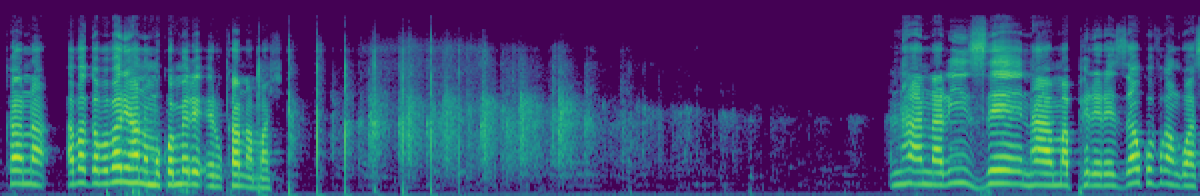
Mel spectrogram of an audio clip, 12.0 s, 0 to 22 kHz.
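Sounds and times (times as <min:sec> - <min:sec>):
sharp hand claps: 0:02.2 - 0:08.7
crowd applause: 0:03.0 - 0:08.7.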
